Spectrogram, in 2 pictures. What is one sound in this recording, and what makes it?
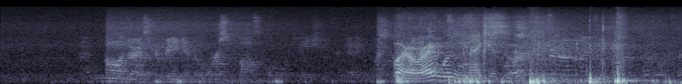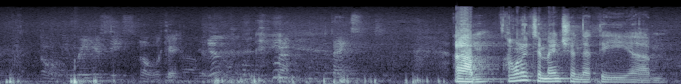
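A man speaks into a microphone in a room with a slight echo.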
